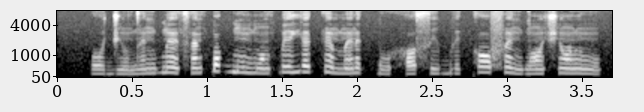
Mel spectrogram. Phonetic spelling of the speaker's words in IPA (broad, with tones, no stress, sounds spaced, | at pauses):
o˨ d͡ʒ ũ˨ d ɛ̃˨˦ ɡ͡b ɛ̃˦˨ s ã˨˦ k͡p ɔ˦ ɡ͡b ũ˧ b ɔ̃˧ k͡p e˦ j ɛ˦ k ɛ̃˦˨ m ɛ̃˨˦ ɾ ɛ˧ k͡p u˨ h ɔ˨˦ s i˧ b e˧ k ɔ˦ f ɛ̃˦˨ ɡ͡b ɔ̃˧ ʃ ɔ̃˦ l ũ˦˨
